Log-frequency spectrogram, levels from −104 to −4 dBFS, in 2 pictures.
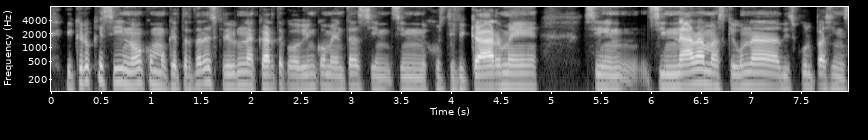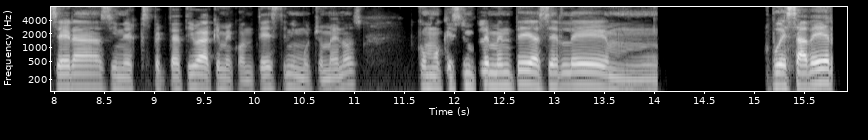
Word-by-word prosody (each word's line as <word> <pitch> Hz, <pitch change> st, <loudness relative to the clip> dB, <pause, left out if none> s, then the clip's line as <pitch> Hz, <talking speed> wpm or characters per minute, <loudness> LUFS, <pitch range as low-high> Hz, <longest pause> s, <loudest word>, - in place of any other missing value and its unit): Y -, -, -11 dB
creo, 185 Hz, +2 st, -4 dB
que 200 Hz, -, -6 dB
sí, 175 Hz, -2 st, +2 dB
¿no? 155 Hz, +2 st, -1 dB
Como 150 Hz, -5 st, -7 dB
que 135 Hz, -, -6 dB
tratar 130 Hz, +3 st, -8 dB
de 175 Hz, -, -3 dB
escribir 135 Hz, -5 st, -4 dB
una 145 Hz, -1 st, -3 dB
carta, 130 Hz, -1 st, 0 dB
como 125 Hz, -1 st, -8 dB
bien 125 Hz, +2 st, -6 dB
comentas, 130 Hz, -1 st, -5 dB
sin 115 Hz, -3 st, -5 dB
sin 115 Hz, 0 st, -3 dB
justificarme, 130 Hz, +5 st, +2 dB, 0.4 s
sin 125 Hz, -4 st, -2 dB
sin 130 Hz, 0 st, +5 dB
nada 145 Hz, +5 st, +7 dB
más, 140 Hz, -4 st, 0 dB
que 130 Hz, -, -7 dB
una 140 Hz, 0 st, 0 dB
disculpa 130 Hz, +3 st, -7 dB
sincera. 130 Hz, +3 st, 0 dB
Sin 120 Hz, -1 st, -3 dB
expectativa 115 Hz, +3 st, -3 dB
a 120 Hz, -, +2 dB
que -, -, -11 dB
me 110 Hz, -2 st, -11 dB
conteste, 105 Hz, +6 st, -7 dB
ni 130 Hz, -, -12 dB
mucho 110 Hz, -3 st, -14 dB
menos. 125 Hz, +8 st, -9 dB, 0.5 s
Como 125 Hz, -2 st, -6 dB
que -, -, -8 dB
simplemente, 145 Hz, +2 st, -1 dB
hacerle, 140 Hz, +1 st, +1 dB
mm 105 Hz, -2 st, -10 dB, 1.1 s
pues 140 Hz, 0 st, +7 dB
saber, 160 Hz, +5 st, +7 dB
130 Hz, 160 wpm, -24 LUFS, 120-140 Hz, 1.1 s, nada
